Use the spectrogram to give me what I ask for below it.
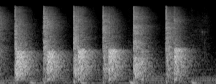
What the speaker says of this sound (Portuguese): Eu quero uma salva de palmas nesse estúdio.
